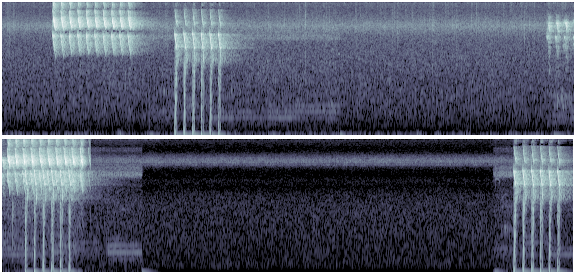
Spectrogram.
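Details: Cililin birds in back-and-forth calling, used for luring forest birds: loud trills of rapid clicking chirps, including a longer dense run around six seconds in, then a quiet pause before a final burst.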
